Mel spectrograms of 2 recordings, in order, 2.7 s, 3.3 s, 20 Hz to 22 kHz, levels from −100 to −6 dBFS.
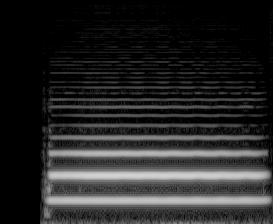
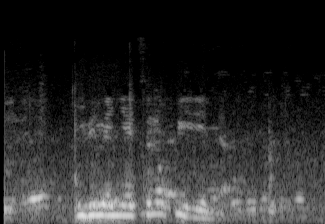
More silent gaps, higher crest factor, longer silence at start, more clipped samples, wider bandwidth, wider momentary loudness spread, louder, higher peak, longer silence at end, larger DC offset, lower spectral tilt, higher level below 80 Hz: neither; second, 8 dB vs 16 dB; first, 0.45 s vs 0.05 s; neither; first, 4.7 kHz vs 3.8 kHz; second, 5 LU vs 19 LU; first, -26 LUFS vs -29 LUFS; second, -18 dBFS vs -14 dBFS; second, 0.05 s vs 0.2 s; neither; second, -3.5 dB/octave vs -12 dB/octave; second, -70 dBFS vs -60 dBFS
